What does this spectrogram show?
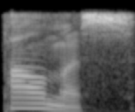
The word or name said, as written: Palmas, Cape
